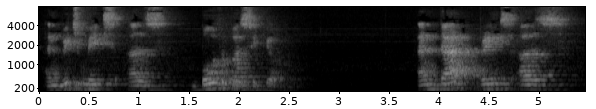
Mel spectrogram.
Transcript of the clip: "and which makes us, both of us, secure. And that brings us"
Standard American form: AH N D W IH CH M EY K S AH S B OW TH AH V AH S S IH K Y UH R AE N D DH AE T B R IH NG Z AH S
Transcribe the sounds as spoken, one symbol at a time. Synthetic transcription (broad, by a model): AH N D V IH CH M EY K S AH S B OW T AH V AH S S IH K Y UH R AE N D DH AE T B R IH NG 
